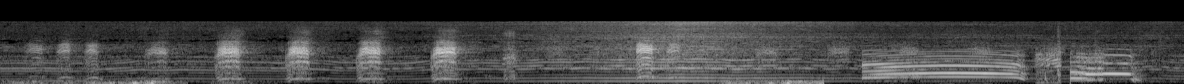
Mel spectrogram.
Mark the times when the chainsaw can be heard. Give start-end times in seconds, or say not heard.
0.0-11.8.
